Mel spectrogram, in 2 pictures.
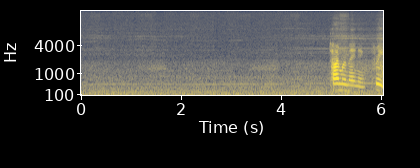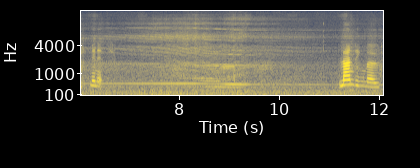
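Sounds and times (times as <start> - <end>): model plane propeller whining: 0.0 - 12.0.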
